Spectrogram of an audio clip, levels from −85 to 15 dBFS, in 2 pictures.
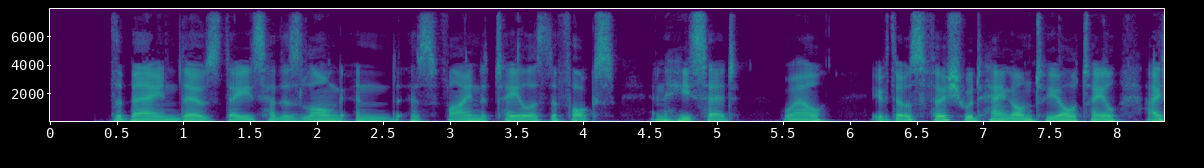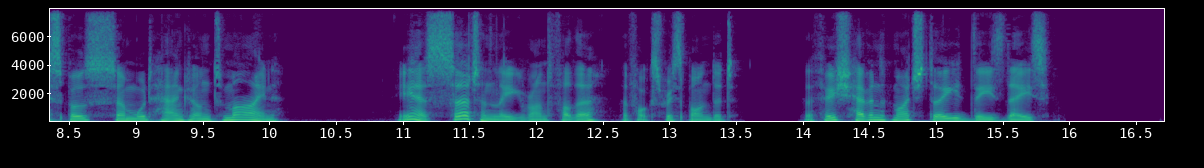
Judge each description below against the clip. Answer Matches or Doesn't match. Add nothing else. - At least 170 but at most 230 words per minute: Matches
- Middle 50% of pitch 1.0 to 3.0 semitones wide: Doesn't match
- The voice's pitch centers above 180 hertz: Doesn't match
